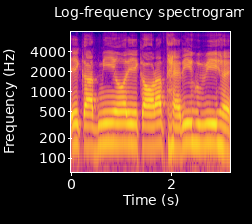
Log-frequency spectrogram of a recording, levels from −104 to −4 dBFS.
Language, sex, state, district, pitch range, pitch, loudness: Hindi, male, Odisha, Malkangiri, 155-165 Hz, 165 Hz, -13 LUFS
